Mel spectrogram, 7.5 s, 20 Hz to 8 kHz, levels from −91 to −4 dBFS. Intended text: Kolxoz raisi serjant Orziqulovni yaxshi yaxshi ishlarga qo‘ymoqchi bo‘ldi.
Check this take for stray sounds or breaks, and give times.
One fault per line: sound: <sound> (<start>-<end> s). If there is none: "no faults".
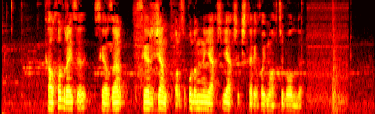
sound: thud (6.6-7.0 s)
